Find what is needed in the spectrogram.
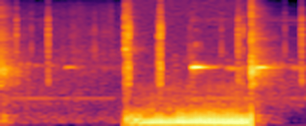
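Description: Experimental electronic sound-design track in a repeating loop: sharp clicks and short high beeps over a faint steady tone, with a low buzz that comes in about halfway through and cuts off near the end.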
